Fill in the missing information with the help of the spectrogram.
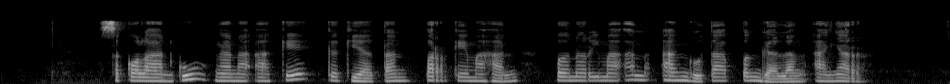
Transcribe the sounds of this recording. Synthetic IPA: səkolaːnkuŋanaʔakekəɡ̥i̤at̪anpərkemaɦan | pənəɾimaʔanaŋɡot̪apəŋɡalaŋaɲar

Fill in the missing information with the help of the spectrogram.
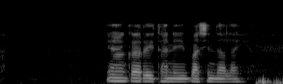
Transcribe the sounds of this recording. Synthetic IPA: jʌɦãkaɾʌjt̪ʰanebasind̪alaj

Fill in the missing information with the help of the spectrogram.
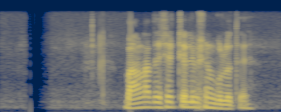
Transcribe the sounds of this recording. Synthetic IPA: baŋlad̪eʃeɾʈelibʱiʃonɡulot̪ḛ

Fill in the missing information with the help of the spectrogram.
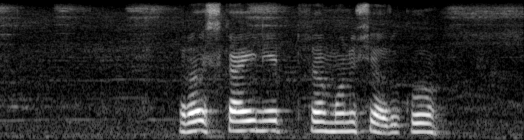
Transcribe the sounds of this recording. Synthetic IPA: rʌskajnet̪ | rʌmʌnusjʌɦʌɾuko

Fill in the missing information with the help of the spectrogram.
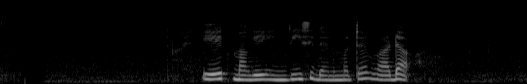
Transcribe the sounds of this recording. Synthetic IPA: eːt̪maɡeːiŋɡɾiːsid̪ænuməʈəʋaɖaː

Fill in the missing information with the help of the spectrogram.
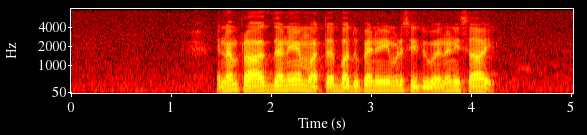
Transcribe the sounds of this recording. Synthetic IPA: enampɾaːɡ̚d̪anejəmat̪əbad̪upænəʋiːməʈəsid̪uʋenənisaːj

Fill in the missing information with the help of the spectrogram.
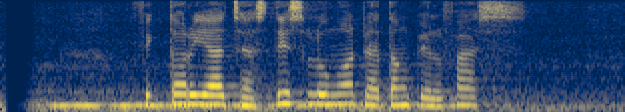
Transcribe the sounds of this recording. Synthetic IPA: fik̚t̪ɔɾiad̥ʒ̥ä̤st̪ɪsluŋɔɖ̥ä̤t̪əŋb̥ɛlfas

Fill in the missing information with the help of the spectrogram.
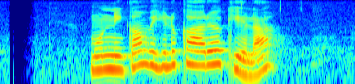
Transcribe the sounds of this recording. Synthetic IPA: munːikɐmʋiɦilukaːɾjokijelaː

